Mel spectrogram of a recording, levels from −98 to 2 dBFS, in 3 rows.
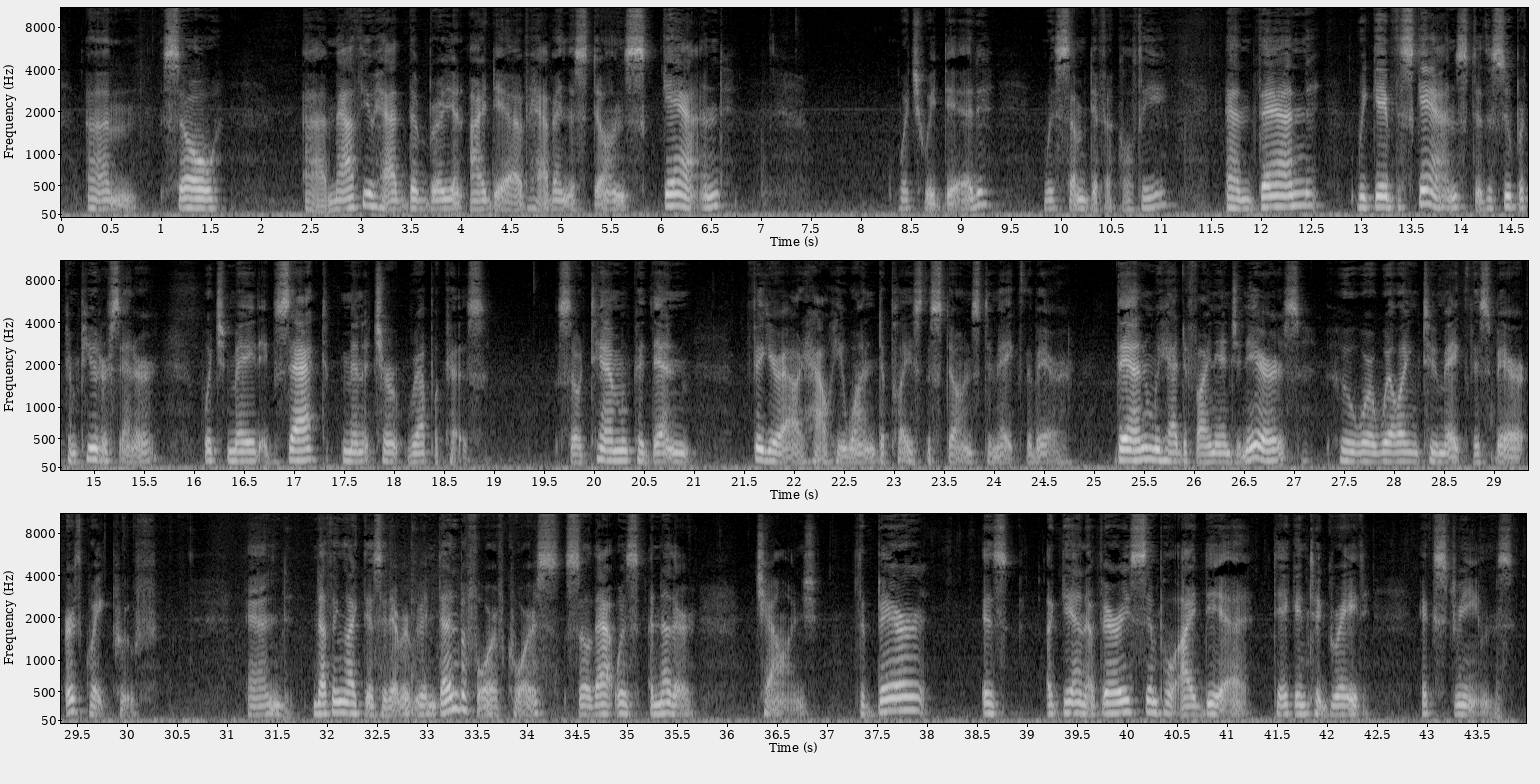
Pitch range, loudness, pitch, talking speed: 135-160 Hz, -28 LUFS, 145 Hz, 130 wpm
